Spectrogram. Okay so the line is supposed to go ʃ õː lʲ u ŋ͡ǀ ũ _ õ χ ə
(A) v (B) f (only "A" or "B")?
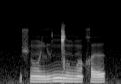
A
